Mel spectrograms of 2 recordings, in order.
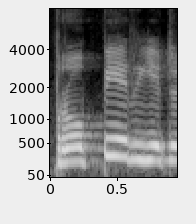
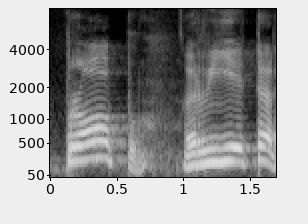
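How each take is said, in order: First: प्रोपेरिएटर run together with a "pe" in it; प्रोपेरिएटर with no break after "prop"; wrong pronunciation. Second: प्रोपरिएटर slowly broken as "prop... rieter"; प्रोपरिएटर in two slow, separate chunks; syllable-split pronunciation. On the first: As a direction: quickly say प्रोपेरिएटर as "pro-pe-rieter". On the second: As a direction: close प्रोपरिएटर's first part on "prop", pause, then "rieter". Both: Shown as a demonstration. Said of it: "जैसे बोलोगे गलत हो जाएगा".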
